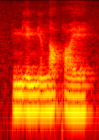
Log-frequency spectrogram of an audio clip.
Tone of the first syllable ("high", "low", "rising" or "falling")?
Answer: low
